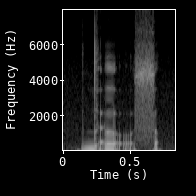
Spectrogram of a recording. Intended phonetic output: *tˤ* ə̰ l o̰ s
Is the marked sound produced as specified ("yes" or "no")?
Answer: no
